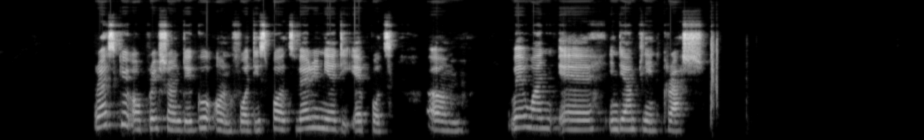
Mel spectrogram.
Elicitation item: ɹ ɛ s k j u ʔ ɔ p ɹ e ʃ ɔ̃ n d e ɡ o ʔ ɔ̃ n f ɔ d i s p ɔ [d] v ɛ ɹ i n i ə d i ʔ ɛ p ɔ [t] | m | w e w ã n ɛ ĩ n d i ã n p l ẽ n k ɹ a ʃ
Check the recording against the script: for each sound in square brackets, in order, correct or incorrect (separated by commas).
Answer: incorrect, correct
